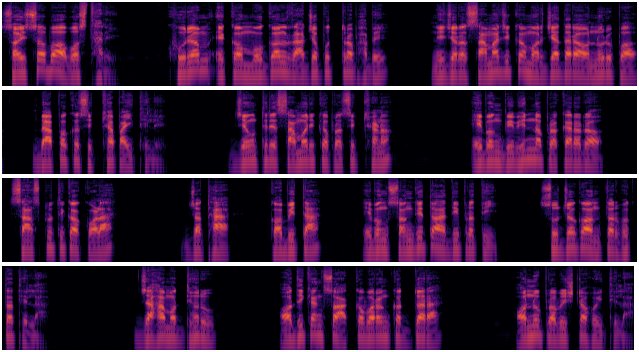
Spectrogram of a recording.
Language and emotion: Odia, neutral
